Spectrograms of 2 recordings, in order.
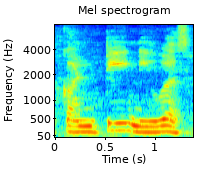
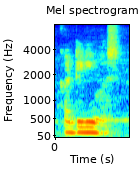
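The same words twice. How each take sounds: First: continuous slowly, syllable by syllable; teacher breaking up continuous slowly; sounding out. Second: Said in the usual way. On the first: Shown as a demonstration. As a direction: stretch continuous into separate parts. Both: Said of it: "कन भी है".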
